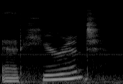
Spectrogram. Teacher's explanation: I would want them to note that they're using E, the long sound, in adherent, even though it's an ER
